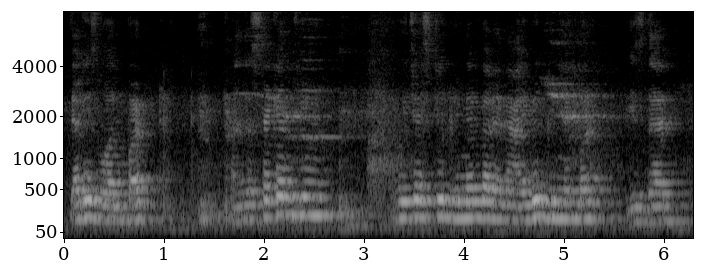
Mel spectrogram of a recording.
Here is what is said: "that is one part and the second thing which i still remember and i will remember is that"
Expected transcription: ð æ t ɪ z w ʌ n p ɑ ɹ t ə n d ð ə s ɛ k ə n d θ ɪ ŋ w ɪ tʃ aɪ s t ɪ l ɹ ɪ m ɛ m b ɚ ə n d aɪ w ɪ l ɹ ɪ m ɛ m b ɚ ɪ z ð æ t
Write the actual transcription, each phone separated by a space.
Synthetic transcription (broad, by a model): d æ t ɪ z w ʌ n p ɑ ɹ t ə n d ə s ɛ k ə n d t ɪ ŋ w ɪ tʃ aɪ s t ɪ l ɹ ɪ m ɛ m b ɚ ə n d aɪ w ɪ l ɹ ɪ m ɛ m b ɚ ɪ z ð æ t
